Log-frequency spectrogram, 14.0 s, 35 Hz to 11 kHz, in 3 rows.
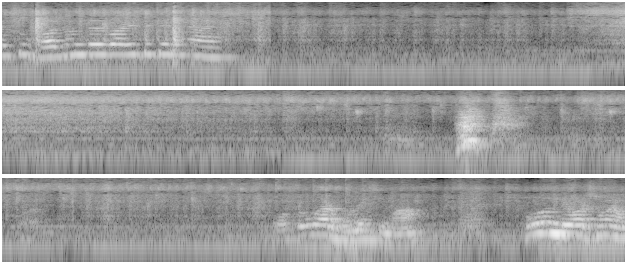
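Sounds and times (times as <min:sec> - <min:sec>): spices sizzling in hot oil: 0:00.0 - 0:14.0
person sneezing: 0:08.1 - 0:08.7.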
